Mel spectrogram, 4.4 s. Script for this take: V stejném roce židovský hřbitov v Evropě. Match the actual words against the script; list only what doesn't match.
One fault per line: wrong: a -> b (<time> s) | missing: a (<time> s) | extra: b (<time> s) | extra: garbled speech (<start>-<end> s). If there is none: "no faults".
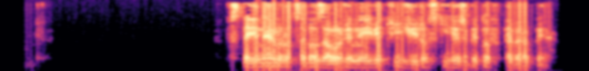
extra: byl založen největší (2.3 s)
